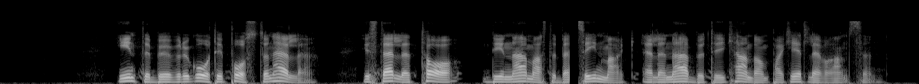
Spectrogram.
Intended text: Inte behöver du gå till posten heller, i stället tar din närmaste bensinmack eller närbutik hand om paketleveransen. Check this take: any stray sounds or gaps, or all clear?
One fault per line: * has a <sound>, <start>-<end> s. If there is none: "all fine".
* has a dropout, 5.7-5.8 s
